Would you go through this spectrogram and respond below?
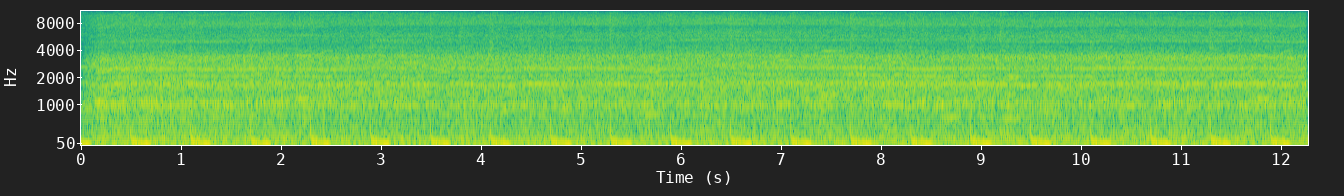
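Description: An electric chopper mincing chicken into coarse mince for nuggets, a loud steady motor whine with regular pulsing thumps as the blades work the meat, running continuously throughout.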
